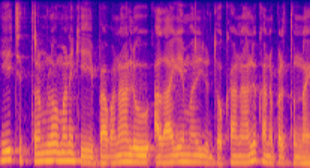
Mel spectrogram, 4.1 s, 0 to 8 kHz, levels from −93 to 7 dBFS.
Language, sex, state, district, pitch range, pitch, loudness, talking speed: Telugu, male, Andhra Pradesh, Chittoor, 110-135 Hz, 120 Hz, -17 LUFS, 130 wpm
